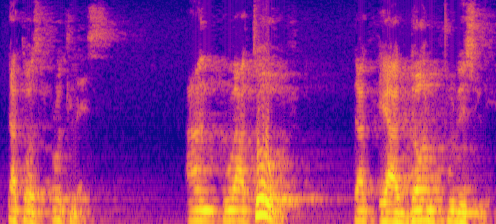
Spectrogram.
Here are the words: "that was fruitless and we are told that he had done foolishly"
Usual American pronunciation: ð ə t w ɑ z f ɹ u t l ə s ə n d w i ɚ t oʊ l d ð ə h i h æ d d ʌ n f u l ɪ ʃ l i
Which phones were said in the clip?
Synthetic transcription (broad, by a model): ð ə t w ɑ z f ɹ u t l ə s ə n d w i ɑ t oʊ l d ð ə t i h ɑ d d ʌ n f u l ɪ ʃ l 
